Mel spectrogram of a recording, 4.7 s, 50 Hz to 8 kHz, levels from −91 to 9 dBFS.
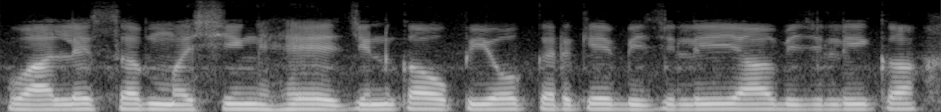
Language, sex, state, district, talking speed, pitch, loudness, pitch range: Hindi, male, Madhya Pradesh, Dhar, 140 wpm, 135 Hz, -15 LUFS, 130-135 Hz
